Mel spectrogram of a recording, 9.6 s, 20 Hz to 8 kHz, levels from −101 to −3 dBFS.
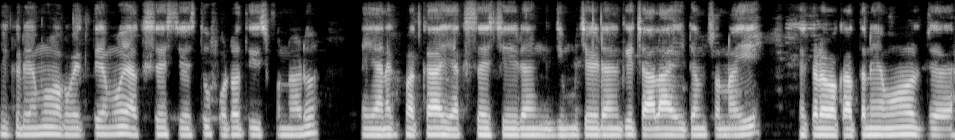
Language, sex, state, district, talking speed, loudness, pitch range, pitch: Telugu, male, Andhra Pradesh, Srikakulam, 140 wpm, -19 LUFS, 135-145 Hz, 140 Hz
